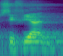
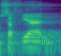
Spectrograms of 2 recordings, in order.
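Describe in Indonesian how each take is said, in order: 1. Suku kata pertama memiliki vokal i. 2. Suku kata pertama memiliki vokal a.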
